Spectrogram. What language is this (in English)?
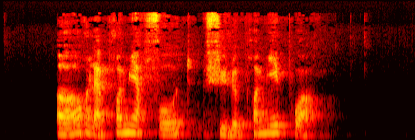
French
